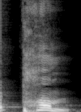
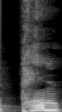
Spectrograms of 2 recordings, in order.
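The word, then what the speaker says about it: thumb: बोलते हैं ना थम्स अप जो क्या है थंब यहां पे बी जो है ना साइलेंट इसको थंब मत पढ़िएगा थंब पढ़ा पढ़ा जाता है।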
